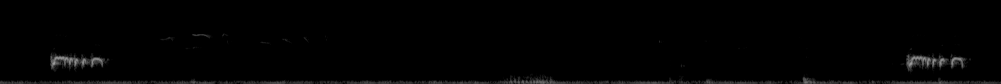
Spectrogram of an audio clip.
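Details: Zebra dove recorded as a decoy (lure) call: two short bursts of rapid, rolling coos near the start and end, with a quiet gap between. Faint high thin whistles from other birds and low background rumble.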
